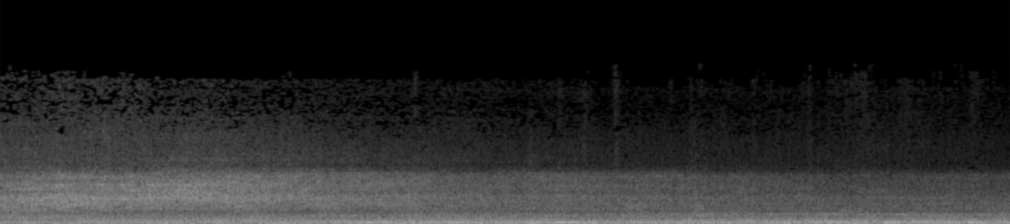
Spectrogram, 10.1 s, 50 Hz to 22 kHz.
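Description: N700-series Tokaido Shinkansen train moving slowly alongside the platform: a steady rush of running noise with a low hum under it, loudest in the first two seconds, then easing a little.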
